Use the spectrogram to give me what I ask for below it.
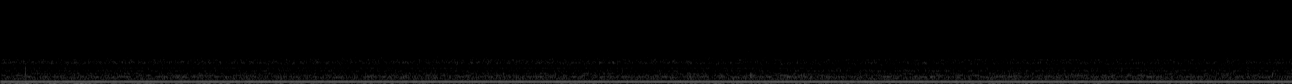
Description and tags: This is the sound of a bathroom fan.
